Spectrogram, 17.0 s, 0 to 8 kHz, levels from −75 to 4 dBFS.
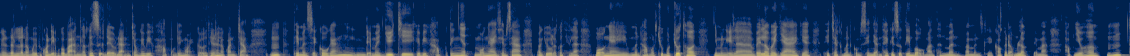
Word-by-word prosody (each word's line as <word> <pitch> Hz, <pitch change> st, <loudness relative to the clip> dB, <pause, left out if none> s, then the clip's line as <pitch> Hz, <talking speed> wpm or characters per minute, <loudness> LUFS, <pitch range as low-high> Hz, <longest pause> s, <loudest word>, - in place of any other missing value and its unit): gần 100 Hz, -1 st, -4 dB
rất 155 Hz, -, +1 dB
là 135 Hz, -, 0 dB
đồng 95 Hz, -2 st, -3 dB
ý 100 Hz, -, +2 dB
với -, -, -9 dB
quan 120 Hz, -, +1 dB
điểm 105 Hz, +5 st, -1 dB
của 105 Hz, -, +3 dB
bạn, 100 Hz, +1 st, 0 dB
là 110 Hz, -, -2 dB
cái 140 Hz, +5 st, +2 dB
sự -, -, 0 dB
đều 90 Hz, -1 st, +1 dB
đặn 105 Hz, +3 st, -2 dB
trong 110 Hz, 0 st, -4 dB
cái 130 Hz, -, +1 dB
việc 115 Hz, -5 st, -1 dB
học -, -, -9 dB
một -, -, -11 dB
cái 120 Hz, -, -2 dB
ngoại 120 Hz, +1 st, -5 dB
ngữ -, -, -2 dB
thì -, -, -1 dB
rất 130 Hz, -, +2 dB
là 120 Hz, -, 0 dB
quan 105 Hz, 0 st, -4 dB
trọng. -, -, -4 dB, 0.3 s
Ừm, 115 Hz, -4 st, +4 dB, 0.2 s
thì 110 Hz, -, +2 dB
mình 100 Hz, -1 st, +2 dB
sẽ -, -, -5 dB
cố 120 Hz, +1 st, +3 dB
gắng, 145 Hz, +9 st, +3 dB, 0.2 s
ư, -, -, -2 dB
để 135 Hz, -, -2 dB
mà 110 Hz, -3 st, 0 dB
duy 120 Hz, +3 st, +7 dB
trì 110 Hz, -5 st, +3 dB
cái 135 Hz, +8 st, -2 dB
việc 125 Hz, -5 st, -2 dB
học -, -, -8 dB
tiếng 130 Hz, +2 st, 0 dB
Nhật 135 Hz, -2 st, +2 dB
mỗi 105 Hz, -1 st, -1 dB
ngày 120 Hz, -7 st, +2 dB
xem 115 Hz, +2 st, -3 dB
sao. 115 Hz, 0 st, +2 dB, 0.2 s
Mặc 110 Hz, -, -2 dB
dù 105 Hz, 0 st, +2 dB
là 95 Hz, -, -3 dB
có 135 Hz, -, -3 dB
thể -, -, -26 dB
là 95 Hz, 0 st, -2 dB, 0.2 s
mỗi -, -, +4 dB
ngày 105 Hz, -5 st, +3 dB
mình 95 Hz, -1 st, -1 dB
học 110 Hz, +1 st, -2 dB
một 95 Hz, -, -5 dB
chút, 180 Hz, -, -2 dB
một 125 Hz, -, -2 dB
chút 200 Hz, 0 st, +10 dB
thôi, 135 Hz, -3 st, +6 dB, 0.3 s
nhưng 135 Hz, -, +1 dB
mình 120 Hz, -, -1 dB
nghĩ -, -, -1 dB
là 110 Hz, -3 st, +1 dB
về 105 Hz, 0 st, +2 dB
lâu, 130 Hz, +4 st, +6 dB
về 125 Hz, -, +4 dB
dài 105 Hz, +1 st, +2 dB
á 125 Hz, -, +4 dB
kìa, 110 Hz, -6 st, -1 dB, 0.2 s
thì -, -, -5 dB
chắc 160 Hz, -3 st, -5 dB
mình 105 Hz, -5 st, -2 dB
cũng 105 Hz, -, -8 dB
sẽ 115 Hz, -, -5 dB
nhận 120 Hz, +2 st, -1 dB
thấy 135 Hz, -, -1 dB
cái 170 Hz, -, +1 dB
sự -, -, -2 dB
tiến 135 Hz, +1 st, +2 dB
bộ 140 Hz, -, 0 dB
bản -, -, -5 dB
thân 115 Hz, -4 st, -3 dB
mình 100 Hz, -2 st, 0 dB
và 105 Hz, -, -2 dB
mình 95 Hz, -1 st, -2 dB
sẽ -, -, -6 dB
có 120 Hz, -, -4 dB
cái 155 Hz, -, -1 dB
động 155 Hz, -, -1 dB
lực 100 Hz, -1 st, +3 dB
để -, -, -9 dB
mà 100 Hz, -, -3 dB, 0.3 s
học -, -, -10 dB
nhiều 105 Hz, -2 st, +3 dB
hơn. 120 Hz, +4 st, +3 dB
Ừm 130 Hz, -, +1 dB
hưm. 170 Hz, +2 st, +7 dB
115 Hz, 355 wpm, -24 LUFS, 100-130 Hz, 0.3 s, chút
